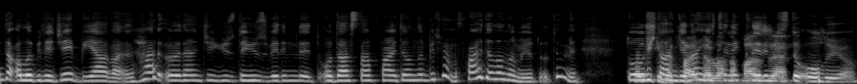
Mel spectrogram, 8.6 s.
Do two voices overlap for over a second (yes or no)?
yes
